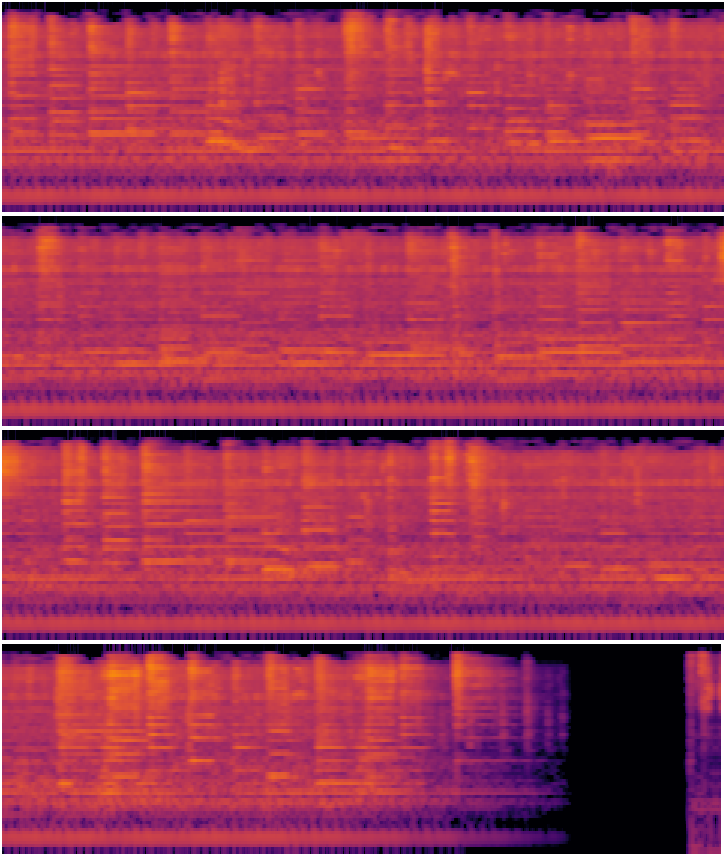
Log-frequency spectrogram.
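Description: Highlife guitar solo: quick runs of picked single notes over a steady low hum, fading out near the end.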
